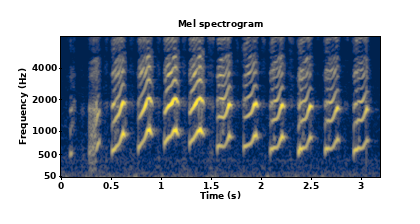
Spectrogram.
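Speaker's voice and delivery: long, loud high-pitched cackle; uncontrolled high laughing fit; helpless laughter. Real, not acted. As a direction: burst out in a long squealing laugh. Cracks up at chat comment.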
